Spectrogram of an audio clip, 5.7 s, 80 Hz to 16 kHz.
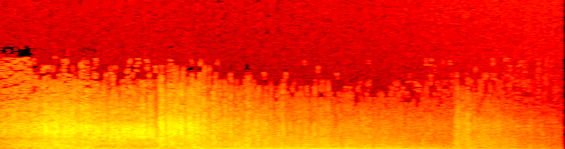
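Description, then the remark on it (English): A flying bomb explodes in a loud, sustained roar, a dense rumbling blast that holds steady for several seconds before easing slightly at the end. No voices. “Almost 2,000 flying bombs fell victim to Allied fighter planes.”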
